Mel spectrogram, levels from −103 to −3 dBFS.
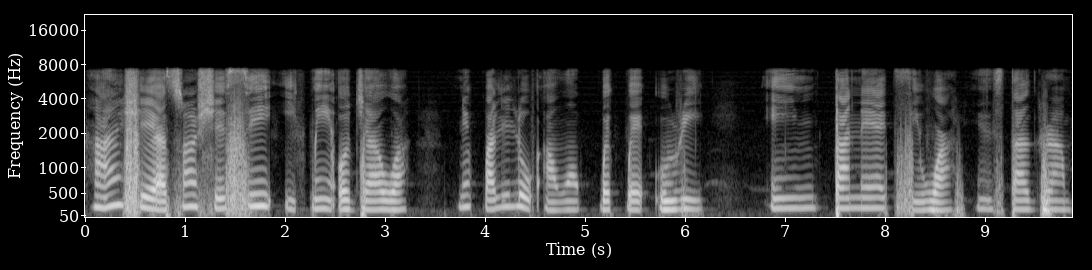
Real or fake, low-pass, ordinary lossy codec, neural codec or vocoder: real; 7.2 kHz; none; none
